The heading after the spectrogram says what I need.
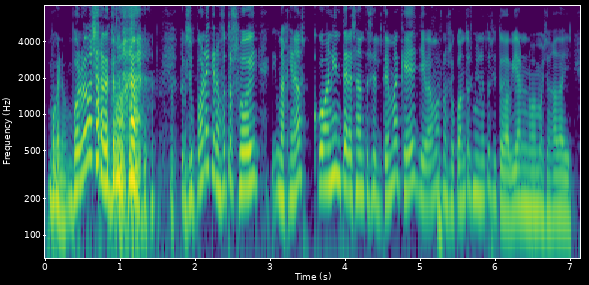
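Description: A woman's voice: medium pitch, lively intonation, very fast. A woman hosting a casual podcast panel chat, teasing the others wryly and steering the talk back on track. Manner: wry, teasing, steers the conversation. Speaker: podcast host.

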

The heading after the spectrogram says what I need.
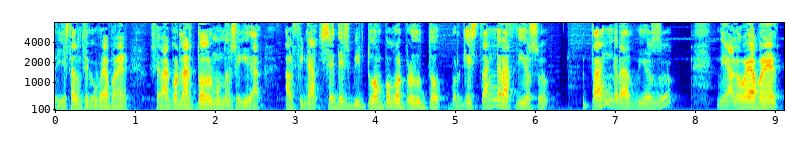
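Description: Chatty Spaniard reminiscing and laughing. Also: male voice, mid-range voice, fairly bright tone. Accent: Spain Spanish. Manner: chatty, laughs often, mimics ad voices. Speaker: host. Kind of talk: casual chat to followers.

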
